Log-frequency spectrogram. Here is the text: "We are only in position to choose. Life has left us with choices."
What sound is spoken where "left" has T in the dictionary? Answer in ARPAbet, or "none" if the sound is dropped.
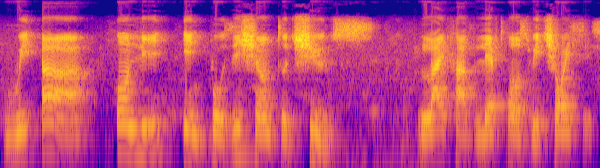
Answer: T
